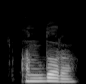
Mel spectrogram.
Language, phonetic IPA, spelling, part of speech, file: Russian, [ɐnˈdorə], Андорра, proper noun, Ru-Андорра.ogg
- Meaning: Andorra (a microstate in Southern Europe, between Spain and France)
